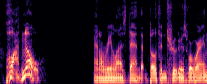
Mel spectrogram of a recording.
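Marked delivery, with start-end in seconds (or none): 0.1-0.9 high, sharp fatherly bark; barked warning. A narrator's reading. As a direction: bark it out to stop a child. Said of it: "her father barked".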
